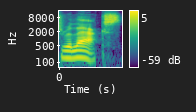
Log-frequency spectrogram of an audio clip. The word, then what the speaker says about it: relax: 好，看到今天这个句子，第一个重点呢是 just，这边 just 呢我们会把 t 省略， just relax 不会念 just relax，因为这样就把两个字念得比较慢一点了，那为了讲究速度，所以就念成 just relax。好，看到 relax 这边的 e 你可以念成 relax，长母音 e 的声音，但是这边念比较快的时候会把它变成轻音 relax.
